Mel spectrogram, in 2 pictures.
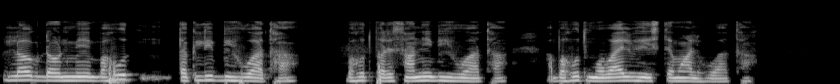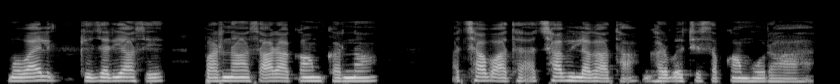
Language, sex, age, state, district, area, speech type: Urdu, female, 60+, Bihar, Khagaria, rural, spontaneous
